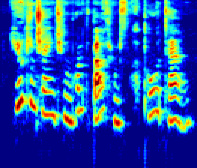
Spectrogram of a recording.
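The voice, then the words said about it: Tinny mocking voice. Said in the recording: “I repeat in a tinny voice.”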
